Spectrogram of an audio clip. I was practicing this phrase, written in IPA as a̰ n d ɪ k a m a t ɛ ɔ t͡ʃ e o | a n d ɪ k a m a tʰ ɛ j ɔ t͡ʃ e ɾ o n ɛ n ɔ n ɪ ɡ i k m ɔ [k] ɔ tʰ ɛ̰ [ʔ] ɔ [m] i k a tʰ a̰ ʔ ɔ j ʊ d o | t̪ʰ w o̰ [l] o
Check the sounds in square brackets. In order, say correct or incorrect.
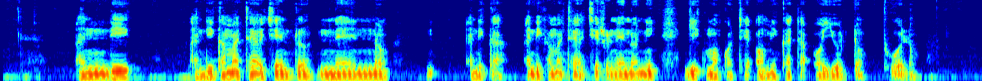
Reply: correct, correct, correct, correct

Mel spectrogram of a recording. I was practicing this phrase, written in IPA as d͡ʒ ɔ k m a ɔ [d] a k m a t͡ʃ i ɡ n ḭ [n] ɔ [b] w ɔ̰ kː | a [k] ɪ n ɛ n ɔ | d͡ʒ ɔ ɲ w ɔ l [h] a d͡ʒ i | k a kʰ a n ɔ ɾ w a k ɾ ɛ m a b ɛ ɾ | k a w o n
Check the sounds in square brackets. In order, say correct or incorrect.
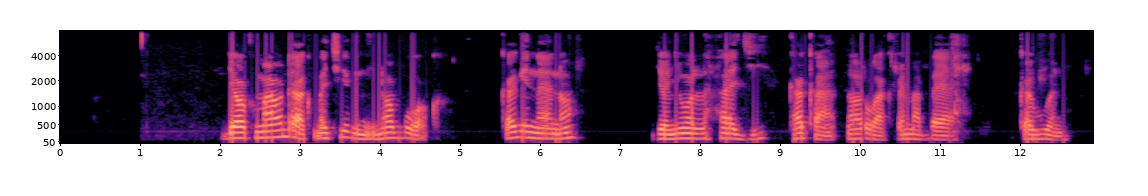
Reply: correct, correct, correct, incorrect, correct

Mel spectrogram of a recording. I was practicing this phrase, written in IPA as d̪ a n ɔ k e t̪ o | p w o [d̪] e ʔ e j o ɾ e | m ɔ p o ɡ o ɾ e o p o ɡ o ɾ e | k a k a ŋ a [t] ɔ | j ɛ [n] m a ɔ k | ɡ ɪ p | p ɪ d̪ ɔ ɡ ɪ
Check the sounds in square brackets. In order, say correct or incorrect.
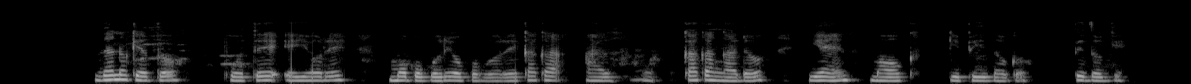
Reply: incorrect, incorrect, correct

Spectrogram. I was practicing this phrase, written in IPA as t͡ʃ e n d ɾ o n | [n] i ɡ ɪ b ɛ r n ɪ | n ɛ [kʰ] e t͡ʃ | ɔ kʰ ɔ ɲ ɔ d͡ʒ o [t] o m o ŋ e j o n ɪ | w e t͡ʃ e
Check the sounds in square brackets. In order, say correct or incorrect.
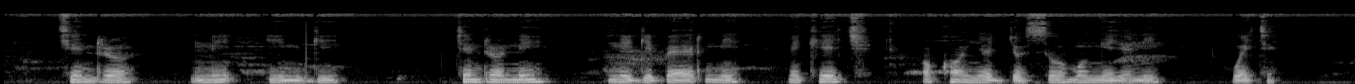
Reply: correct, correct, incorrect

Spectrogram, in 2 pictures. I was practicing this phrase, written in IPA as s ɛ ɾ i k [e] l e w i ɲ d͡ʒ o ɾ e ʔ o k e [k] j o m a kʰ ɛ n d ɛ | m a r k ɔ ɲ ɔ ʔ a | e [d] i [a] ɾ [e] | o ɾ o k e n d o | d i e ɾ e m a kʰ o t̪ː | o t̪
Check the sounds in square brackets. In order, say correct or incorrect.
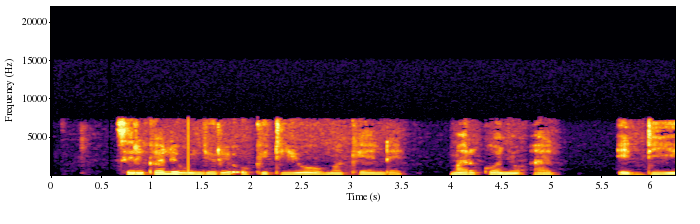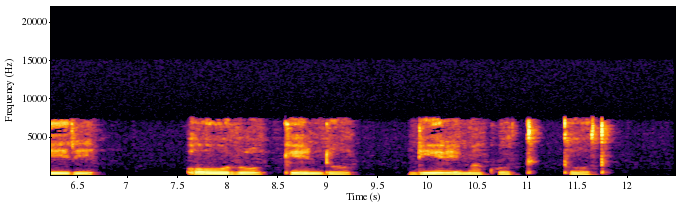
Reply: incorrect, incorrect, correct, incorrect, correct

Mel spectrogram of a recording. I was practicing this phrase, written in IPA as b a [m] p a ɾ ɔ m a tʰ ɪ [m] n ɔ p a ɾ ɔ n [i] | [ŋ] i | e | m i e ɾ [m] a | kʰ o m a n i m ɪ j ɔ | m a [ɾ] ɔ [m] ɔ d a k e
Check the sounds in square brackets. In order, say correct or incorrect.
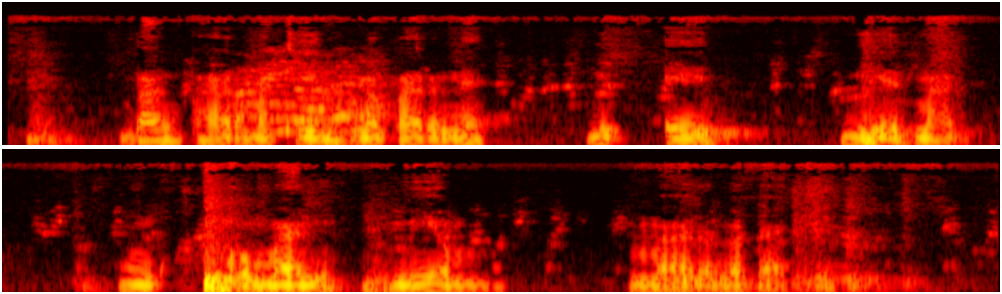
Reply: incorrect, incorrect, incorrect, incorrect, correct, correct, incorrect

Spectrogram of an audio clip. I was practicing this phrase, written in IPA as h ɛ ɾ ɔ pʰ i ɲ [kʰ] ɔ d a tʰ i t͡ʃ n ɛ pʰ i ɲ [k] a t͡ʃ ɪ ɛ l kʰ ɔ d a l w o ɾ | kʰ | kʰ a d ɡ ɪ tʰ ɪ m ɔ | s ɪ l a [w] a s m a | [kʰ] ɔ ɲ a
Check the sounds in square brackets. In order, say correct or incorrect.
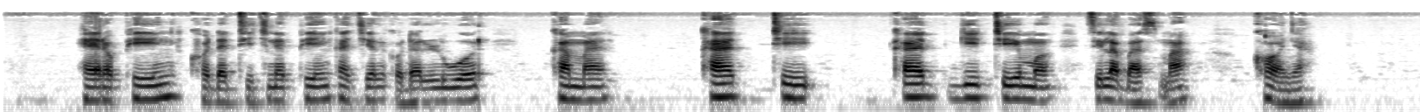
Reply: correct, correct, incorrect, correct

